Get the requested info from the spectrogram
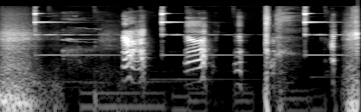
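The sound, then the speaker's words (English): A bright bell dings about three times, its ringing tones lingering, mixed with warbling, clattering sound effects and low thumps in between. “Oh, we broke the bell.”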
